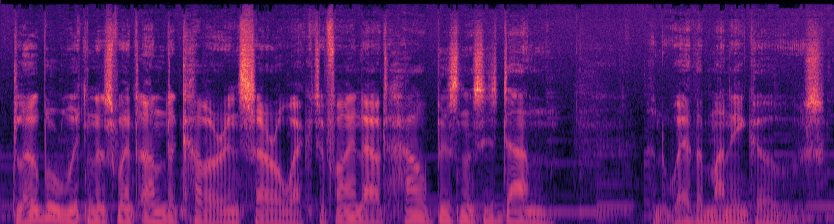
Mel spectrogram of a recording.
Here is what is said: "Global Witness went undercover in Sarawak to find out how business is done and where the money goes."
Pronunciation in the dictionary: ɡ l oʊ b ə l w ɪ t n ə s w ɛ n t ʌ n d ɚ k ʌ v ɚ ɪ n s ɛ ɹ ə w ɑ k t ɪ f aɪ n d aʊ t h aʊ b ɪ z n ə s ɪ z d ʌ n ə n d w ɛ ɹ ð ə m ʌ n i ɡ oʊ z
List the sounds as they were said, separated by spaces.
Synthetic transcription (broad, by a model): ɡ l oʊ b l w ɪ t n ə s w ɛ n t ʌ n d ɚ k ʌ v ɚ ɪ n s ɛ ɹ ə w ɑ k t ɪ f aɪ n d aʊ t h aʊ b ɪ z n ə s ɪ z d ʌ n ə n w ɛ ɹ ð ə m ʌ n i ɡ oʊ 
